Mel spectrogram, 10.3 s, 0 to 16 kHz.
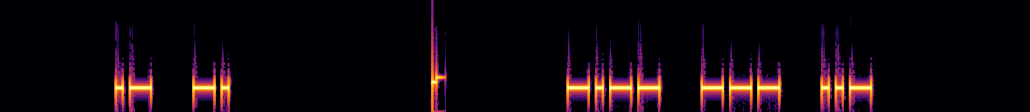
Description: Morse code, heard as a keyed tone, about 17 wpm, spaced as for 12 wpm, 690 Hz. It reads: AN YOU
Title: 2x Character Spacing - Top 100 Words - 17wpm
